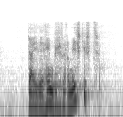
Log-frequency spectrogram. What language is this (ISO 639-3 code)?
isl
